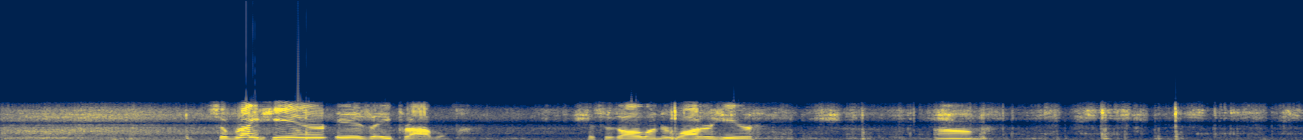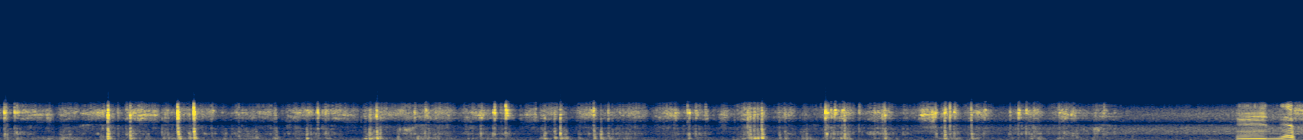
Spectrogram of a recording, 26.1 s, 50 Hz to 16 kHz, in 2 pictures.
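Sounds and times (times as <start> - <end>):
cable clicking and rattling: 6.5 - 24.1.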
